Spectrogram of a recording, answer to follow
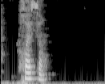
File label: "croissant", pronunciation french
